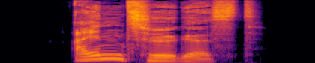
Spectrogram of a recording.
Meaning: second-person singular dependent subjunctive II of einziehen
- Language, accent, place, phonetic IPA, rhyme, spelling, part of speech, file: German, Germany, Berlin, [ˈaɪ̯nˌt͡søːɡəst], -aɪ̯nt͡søːɡəst, einzögest, verb, De-einzögest.ogg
